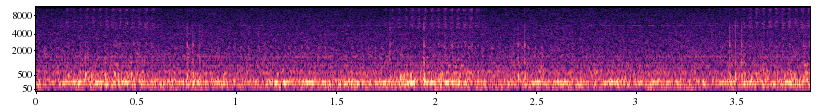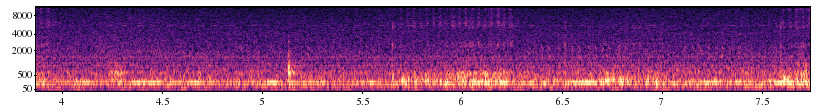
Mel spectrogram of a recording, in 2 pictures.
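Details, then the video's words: Fourteen-year-old cat Heidi, once arthritic and now relaxed, purring during a sunny massage; low steady rumble with faint airy inhalation pulses and an occasional small tap. "Heidi — Massage in the Sun"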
